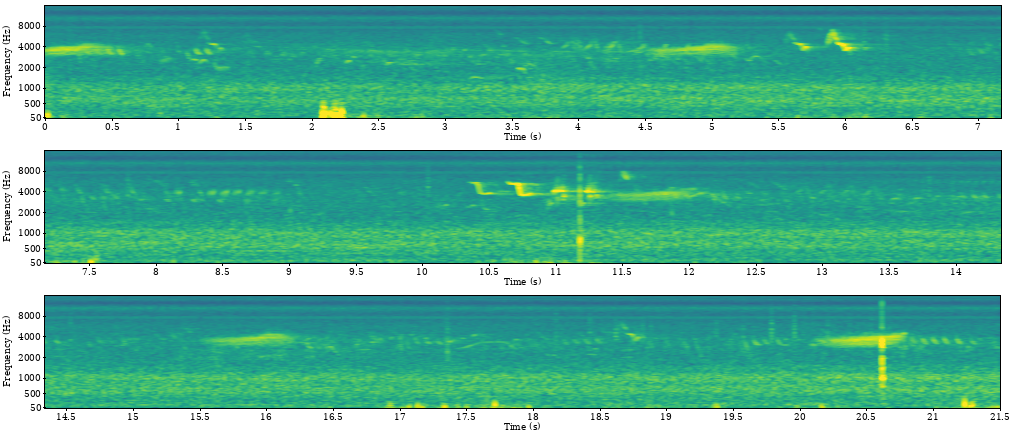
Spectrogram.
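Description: Small songbirds singing in woodland: short high chirps and buzzy trills every few seconds over a faint steady hiss, with a low thump about two seconds in.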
